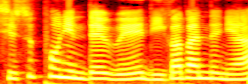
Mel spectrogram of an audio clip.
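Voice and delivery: ordinary talk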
